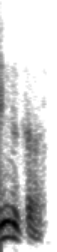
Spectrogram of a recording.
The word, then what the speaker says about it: Utica: And is it Utica? How do you pronounce it? Utica. – Utica. Oh, okay. – That's me.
